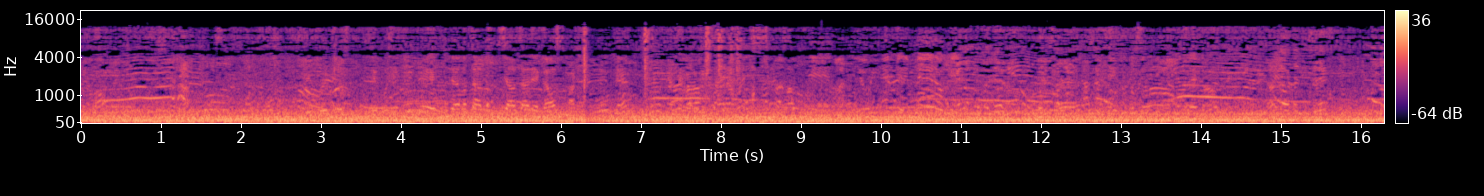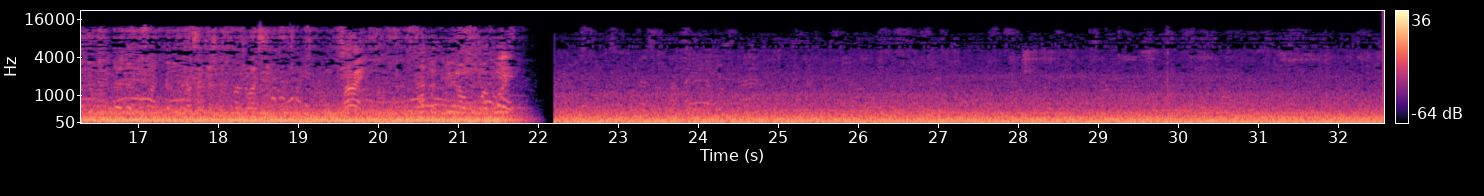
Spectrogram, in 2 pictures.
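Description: Loud steady rumble of an airliner cabin in flight, with passengers' voices and cries over it. After a sudden cut about 22 seconds in, the cabin rumble goes on without voices.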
